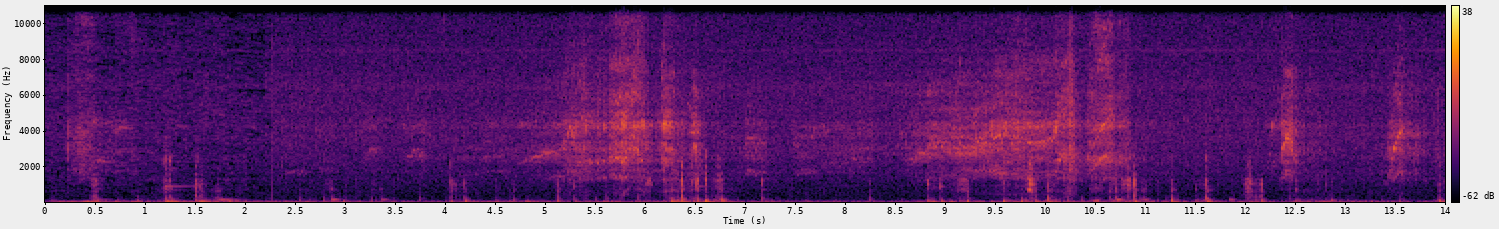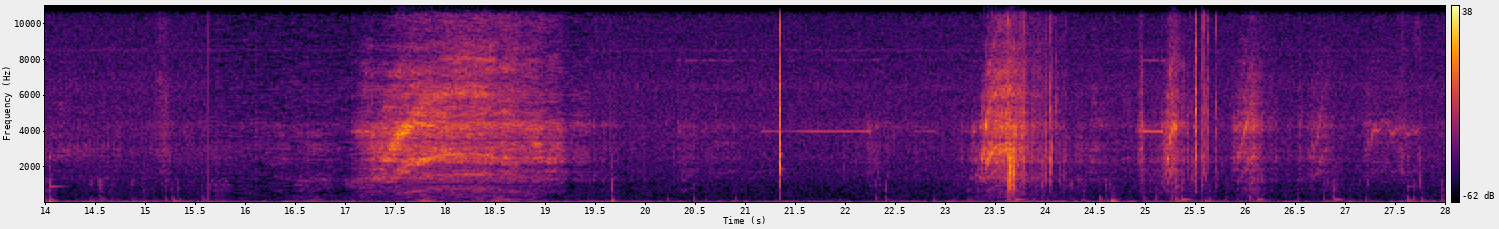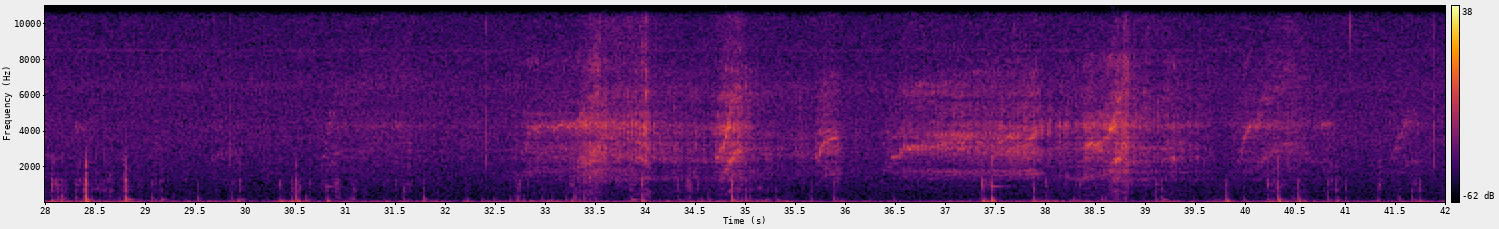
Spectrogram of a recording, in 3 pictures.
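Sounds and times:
electric motor whining: 2.4 - 21.0, 23.1 - 28.3, 32.7 - 41.9.

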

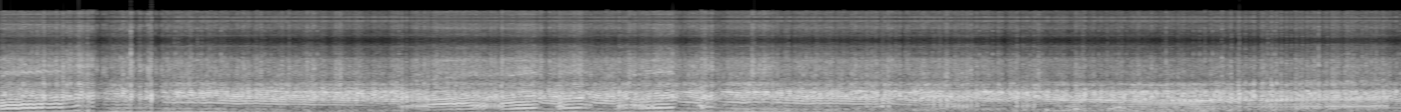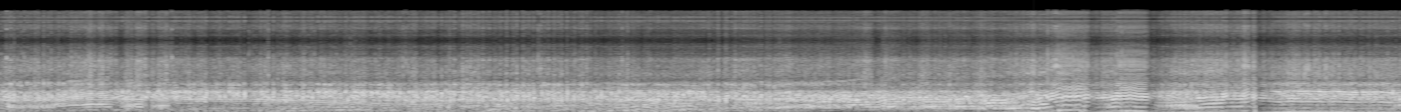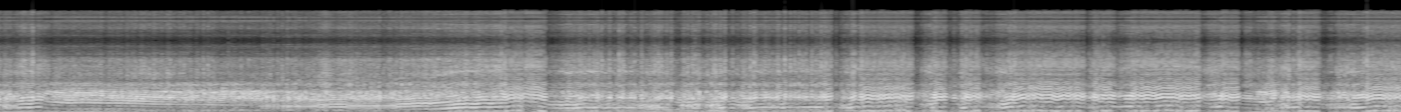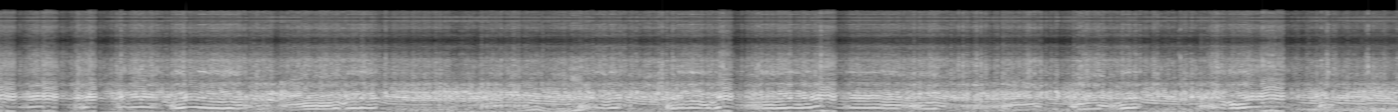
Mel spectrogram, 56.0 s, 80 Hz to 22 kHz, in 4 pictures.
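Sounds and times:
motorbike engine revving: 0.0 - 56.0.

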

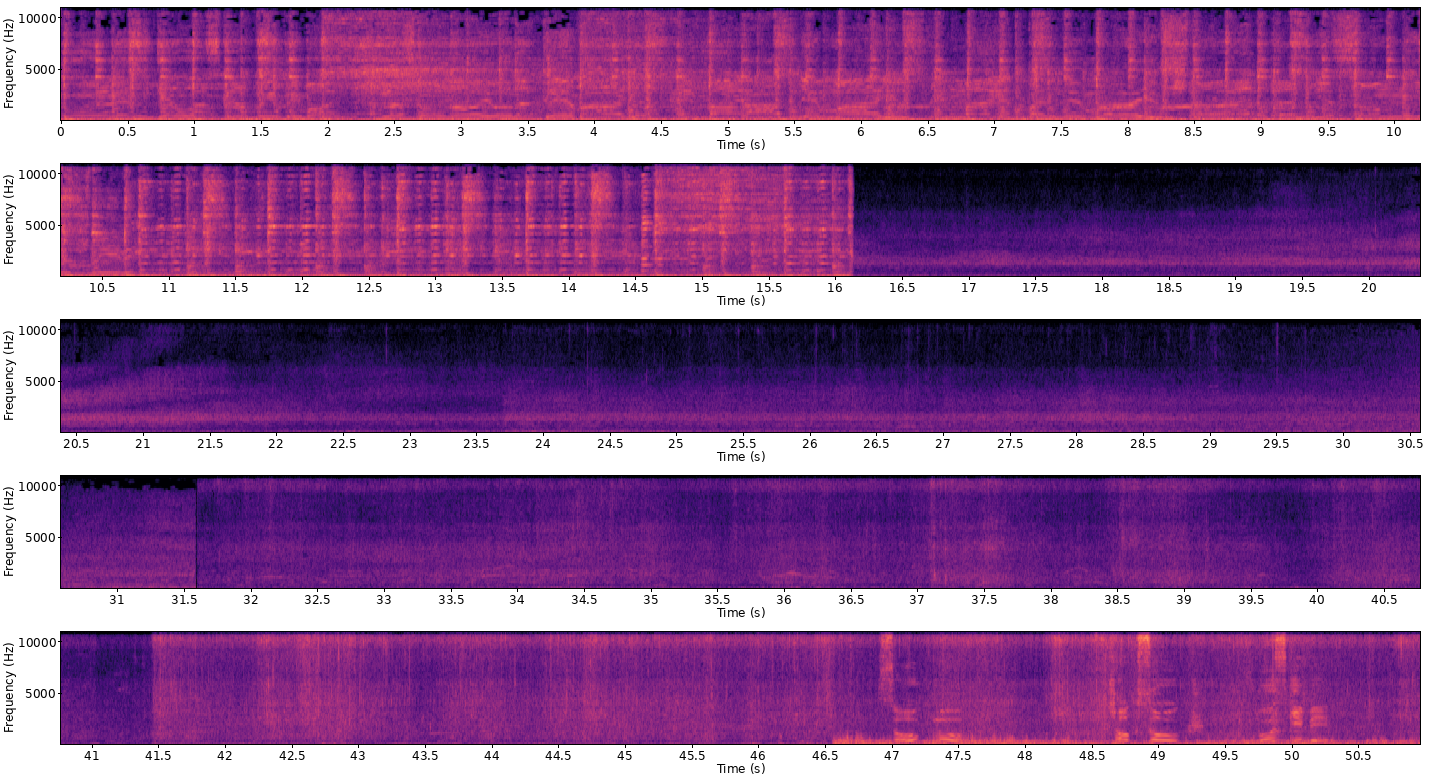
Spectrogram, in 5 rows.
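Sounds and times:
steady road noise: 0.0 - 50.9
small waves lapping on shore: 31.6 - 50.9
wind on microphone: 33.7 - 50.9
motor vehicle passing: 40.2 - 50.9.

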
